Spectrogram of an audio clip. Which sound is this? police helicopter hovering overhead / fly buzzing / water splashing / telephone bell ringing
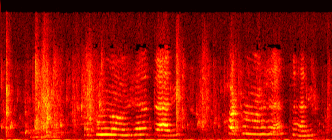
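water splashing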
